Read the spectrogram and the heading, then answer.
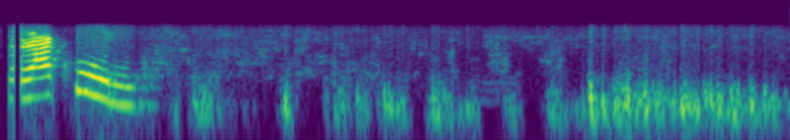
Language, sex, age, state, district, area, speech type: Bengali, female, 45-60, West Bengal, Kolkata, urban, conversation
